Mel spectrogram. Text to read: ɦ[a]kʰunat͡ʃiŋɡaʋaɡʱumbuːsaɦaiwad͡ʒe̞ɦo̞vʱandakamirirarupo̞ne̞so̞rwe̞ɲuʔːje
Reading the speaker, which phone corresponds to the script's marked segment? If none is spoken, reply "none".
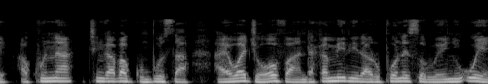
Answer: a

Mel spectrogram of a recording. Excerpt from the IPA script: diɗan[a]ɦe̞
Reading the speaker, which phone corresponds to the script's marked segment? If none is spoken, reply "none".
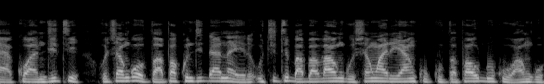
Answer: a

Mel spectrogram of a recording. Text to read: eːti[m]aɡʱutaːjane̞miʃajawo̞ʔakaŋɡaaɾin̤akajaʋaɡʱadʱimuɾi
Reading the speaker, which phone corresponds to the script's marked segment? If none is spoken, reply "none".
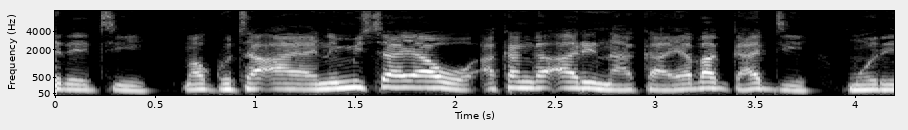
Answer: m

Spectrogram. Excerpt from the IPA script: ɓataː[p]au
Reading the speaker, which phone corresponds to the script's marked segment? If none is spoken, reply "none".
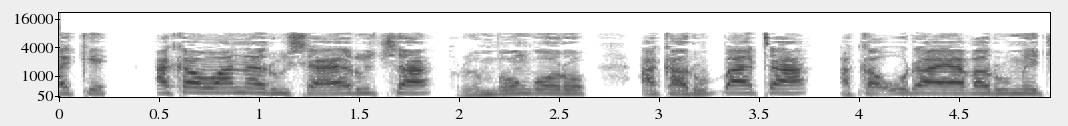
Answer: k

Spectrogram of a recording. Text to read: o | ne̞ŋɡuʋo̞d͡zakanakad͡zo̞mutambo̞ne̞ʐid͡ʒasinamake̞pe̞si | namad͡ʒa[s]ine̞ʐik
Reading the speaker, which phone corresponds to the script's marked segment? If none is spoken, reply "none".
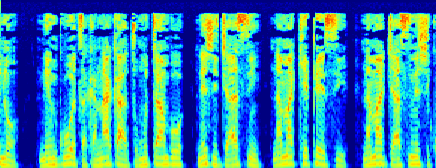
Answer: s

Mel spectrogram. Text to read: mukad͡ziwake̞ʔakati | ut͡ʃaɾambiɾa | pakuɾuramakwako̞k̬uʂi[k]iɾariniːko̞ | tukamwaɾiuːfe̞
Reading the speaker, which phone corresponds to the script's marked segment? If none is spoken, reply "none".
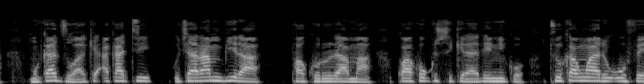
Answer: k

